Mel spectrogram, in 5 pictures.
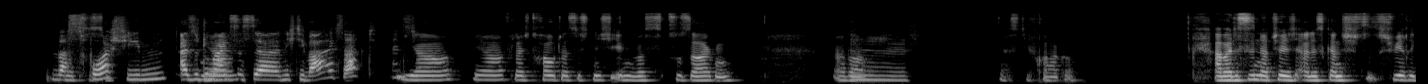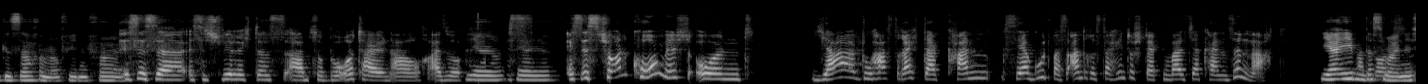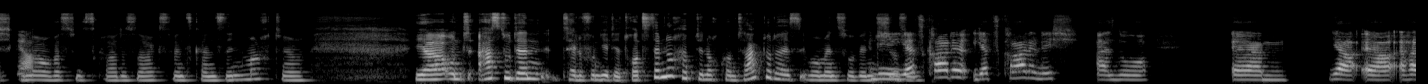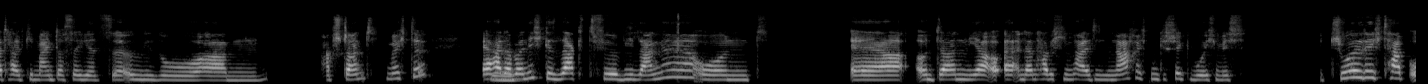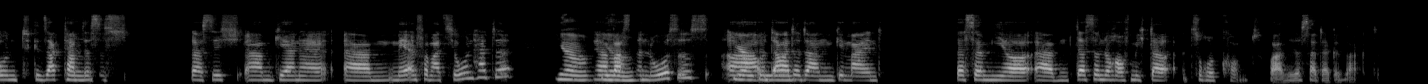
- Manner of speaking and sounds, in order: unintelligible speech
- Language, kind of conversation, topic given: German, unstructured, Was fasziniert dich am meisten an Träumen, die sich so real anfühlen?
